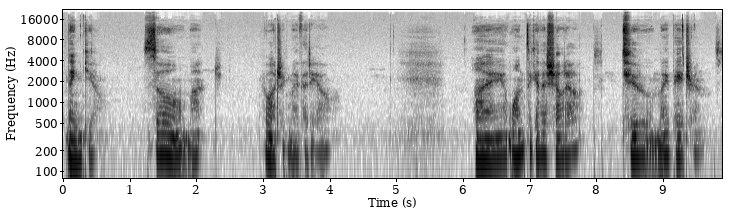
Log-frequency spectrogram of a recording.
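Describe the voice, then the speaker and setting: A woman ASMR creator speaking in a breathy whisper, reading out thanks to supporters. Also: low voice.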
